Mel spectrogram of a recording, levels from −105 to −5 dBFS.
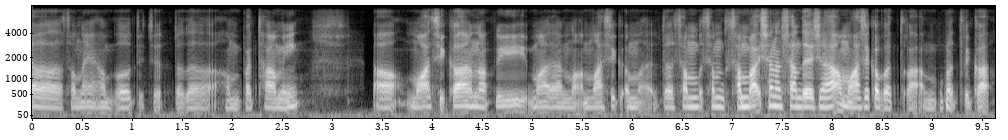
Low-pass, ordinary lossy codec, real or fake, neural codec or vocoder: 7.2 kHz; none; fake; autoencoder, 22.05 kHz, a latent of 192 numbers a frame, VITS, trained on many speakers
